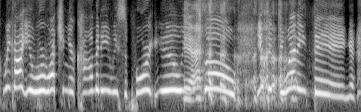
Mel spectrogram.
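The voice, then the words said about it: Put-on American mom voice. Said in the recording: “I love your American mom voice.”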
